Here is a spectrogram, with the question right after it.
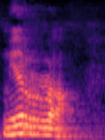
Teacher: The ra harf came after the nun sakin and here hukum is idgham bila ghunna. Okay. We have to idgham it without ghunnat.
